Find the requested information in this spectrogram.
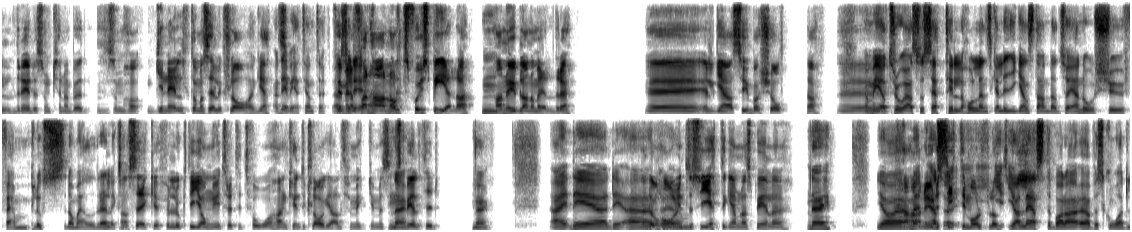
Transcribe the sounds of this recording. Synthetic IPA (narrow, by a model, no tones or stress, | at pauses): ld̪ɾəɛɖɛsɔmkʰɵnːabsɔmɦɑɾɡnɛlt̪ɔmːansɛjɛlːəɾkʰlɑːɡat̪ːd̪ɛveːt̪jaɪnt̪əfajmeːnaafaːnɦanɔld̪sfoːjɵspeːlahanæɾjɵbland̪ɔmɛld̪ɾə | ɛlɡasɛɾjɵbɑːɾaɕɵɔt̪ːa | uːmɛnjɑːɡt̪ʰɾuːɾalsɔsɛt̪ʰːɪlɦɔlːɛnskaliːɡanst̪and̪aɖsɔæɾhanːuːɡɕʉfɛ̰mːpʰlɵsd̪ɔmɛ̰ld̪ɾəlɪksɔsɛːkəʈfœɭɵkt̪ɪjɔŋːɛɾjʏt̪ʰɾɛt̪ːɪt̪ʰv̥oːɦankʰanʏɪnt̪əklɑːɡaalsfœɾmʏkːəmɛsɪnɛspeːlt̪ʰiːd̪ | nɛɪ | ʔ̪æɪd̪ɛd̪ɛæɾd̪ɔmhaɾjʏɪnt̪əsɔjɛt̪ːəɡamlaspeːlaɾə | nɛɪ | jɑːɡhnhaɾjbɛsɪt̪ːɪmoːlfɭoːtjɑːɡlɛːst̪əbɑːɾaøːvəʂkoːd̪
